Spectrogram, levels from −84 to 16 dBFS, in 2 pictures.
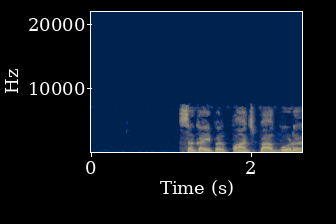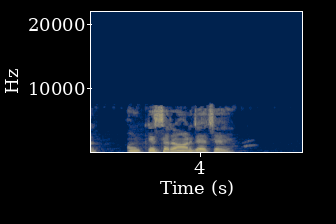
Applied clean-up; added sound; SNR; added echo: none; none; none; none.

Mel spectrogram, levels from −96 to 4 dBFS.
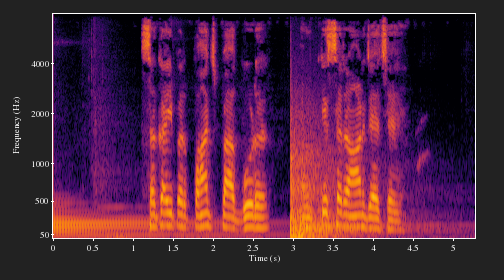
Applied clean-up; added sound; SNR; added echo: none; Bass guitar + Slam; 7 dB; none.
